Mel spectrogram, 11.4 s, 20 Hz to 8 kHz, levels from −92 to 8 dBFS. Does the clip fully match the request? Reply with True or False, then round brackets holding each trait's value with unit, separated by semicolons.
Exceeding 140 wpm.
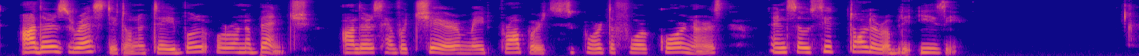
False (135 wpm)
